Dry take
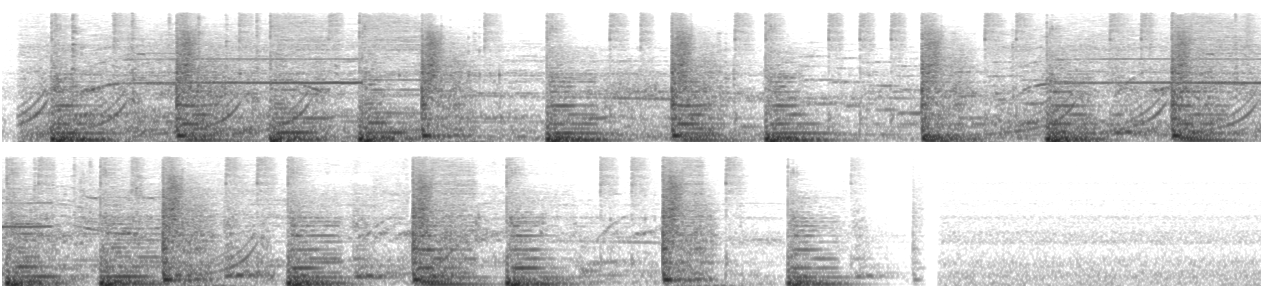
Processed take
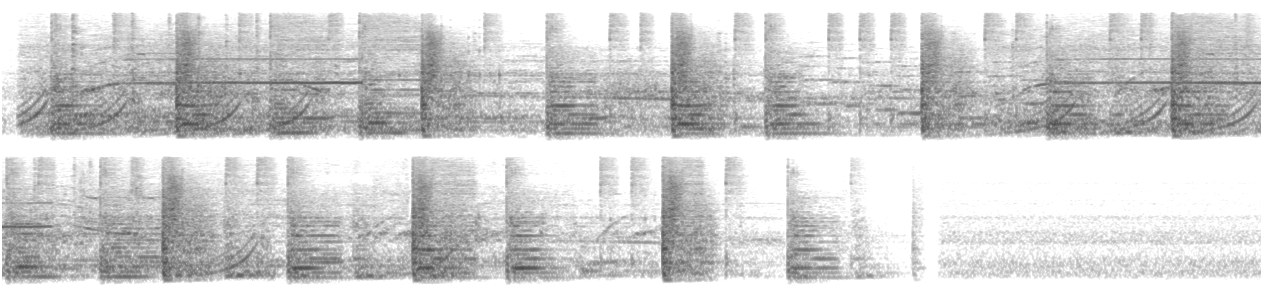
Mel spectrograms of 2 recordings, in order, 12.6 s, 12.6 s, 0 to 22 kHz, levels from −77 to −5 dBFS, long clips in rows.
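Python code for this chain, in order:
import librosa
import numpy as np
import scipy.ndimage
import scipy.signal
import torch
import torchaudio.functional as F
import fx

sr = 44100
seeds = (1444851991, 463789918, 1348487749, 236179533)

y = scipy.signal.sosfilt(scipy.signal.butter(4, 360.0, 'highpass', fs=sr, output='sos'), x)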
